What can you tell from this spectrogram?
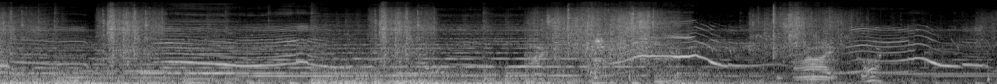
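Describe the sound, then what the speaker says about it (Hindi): An infant crying in an outdoor crime-scene setting, with wailing, rising and falling cries heard over a constant hissing background and intermittent speech; the cries are fairly close and persistent. "उस तरफ से बच्चे के रोने की आवाज आ रही है।"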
